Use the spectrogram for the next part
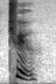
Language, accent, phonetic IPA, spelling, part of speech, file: English, US, [t̠ɹ̠̊˔ʷu̠ː], true, adjective / adverb / noun / verb, En-us-true.ogg
- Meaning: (adjective) Conforming to the actual state of reality or fact; factually correct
